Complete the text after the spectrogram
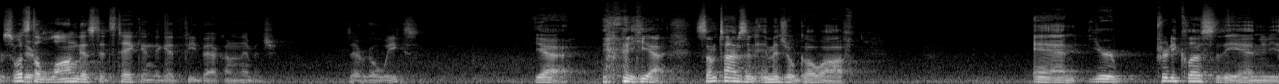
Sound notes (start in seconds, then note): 5.9 laughs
